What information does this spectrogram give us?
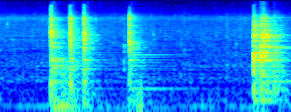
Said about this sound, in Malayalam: ഇവിടെ എണ്ണ നല്ല ചൂടായിട്ടുണ്ട്. ഇനി അതിന് ചക്ക ഒന്ന് അതിലേക്കിട്ടൊന്ന് വാട്ടിയെടുക്കണം.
